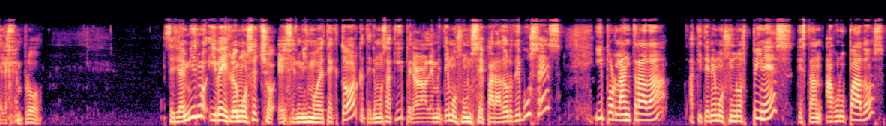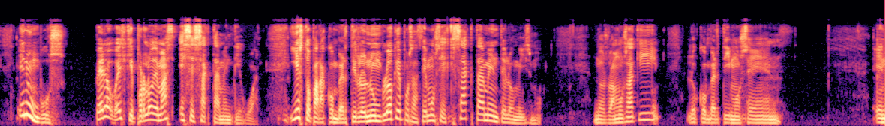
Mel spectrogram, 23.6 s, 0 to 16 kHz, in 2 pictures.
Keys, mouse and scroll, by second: 20.0 click, 21.2 click, 22.2 click.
